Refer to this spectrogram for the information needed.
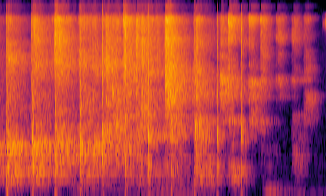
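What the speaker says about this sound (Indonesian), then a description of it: "Kita berikan aplaus sekali lagi" Classroom applause for a student group: a short burst of rapid clapping from several people, close and loud, fading out after about two and a half seconds.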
